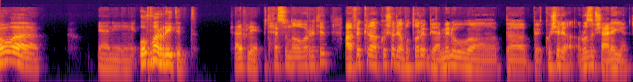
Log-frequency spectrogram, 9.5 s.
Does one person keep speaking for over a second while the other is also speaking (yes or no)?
no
